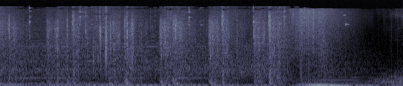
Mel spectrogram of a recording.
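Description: Horse hooves gallop through snow.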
